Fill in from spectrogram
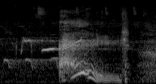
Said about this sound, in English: The whistling and trilling of the parrots is especially beautiful today.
